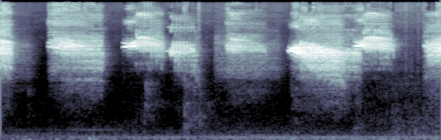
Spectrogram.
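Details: Oriental magpie-robin nestlings calling: harsh, hissing high-pitched rasps, each about half a second long, repeated with short gaps; no other clear sounds.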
